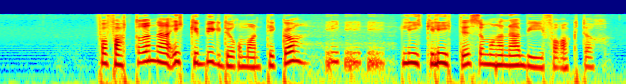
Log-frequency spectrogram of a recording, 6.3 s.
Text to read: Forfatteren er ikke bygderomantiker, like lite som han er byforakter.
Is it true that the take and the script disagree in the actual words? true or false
false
